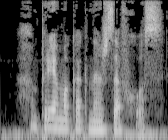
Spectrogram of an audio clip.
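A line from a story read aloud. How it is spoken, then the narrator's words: Muttered. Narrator (Russian): пробормотала Саша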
